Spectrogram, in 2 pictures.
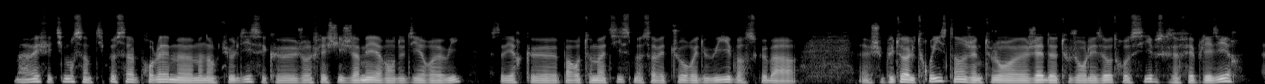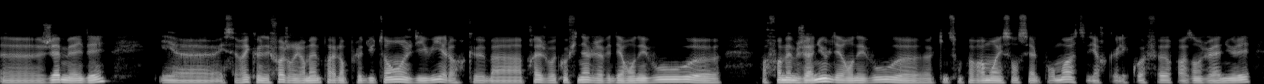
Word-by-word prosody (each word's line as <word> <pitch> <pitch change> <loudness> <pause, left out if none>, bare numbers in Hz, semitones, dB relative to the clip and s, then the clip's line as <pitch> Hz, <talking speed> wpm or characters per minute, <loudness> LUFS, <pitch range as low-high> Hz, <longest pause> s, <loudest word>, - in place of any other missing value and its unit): Bah, 110 0 -4
oui, 130 - +2
effectivement, 130 +1 -3
c'est 120 - -3
un 105 - -1
petit - - -16
peu 125 - -3
ça 120 +1 -2
le 110 - -1
problème 110 -2 +2
maintenant 95 0 +1
que - - -23
tu - - -1
le 95 - -1
dis, 120 +5 -1
c'est 110 -6 -7
que 95 0 -3
je 100 - -5
réfléchis 100 +1 -3
jamais 100 +2 +3
avant 95 -1 0
de 90 - -4
dire: 95 0 -3
«Oui». 90 +8 0 0.3
C'est-à-dire 100 0 -4
que 90 -1 -1
par 95 +2 -2
automatisme, 100 +1 -2
ça 95 - -3
va 90 - -1
être - - -9
toujours 100 -3 0
et - - -5
du 90 - -5
«oui» 105 +6 +2
parce 95 -5 -5
que, - - -5
bah, 85 -2 0 0.6
je 90 - -6
suis - - -7
plutôt 110 +1 +2
altruiste, 140 +9 +2
hein. 120 0 +4
J'aime 100 -3 +2
toujours 95 -2 +2
j'aide 100 0 +4
toujours 100 -2 -2
les 90 +1 0
autres 105 -1 +1
aussi 130 +8 -2
parce 120 - -7
que - - -13
ça 95 - -3
fait 95 - -1
plaisir, 120 +11 +2 0.2
heu, 85 -1 -3
j'aime 105 +5 +3
aider 100 +9 +3 0.5
et 95 0 -2
heu 85 -2 -2
et 80 - -6
c'est 90 - -8
vrai 110 +4 +1
que 105 - -3
des 90 -2 +1
fois, 115 -1 +1
je 95 - -2
regarde 90 0 +1
même 95 0 +3
pas 100 0 -1
l'emploi 95 0 -3
du 95 0 -4
temps 115 +3 +3
et - - +2
je 90 - -4
dis: 95 0 +1
«Oui», 110 +6 +2
alors 90 -4 -3
que, 95 -1 -5
bah, 85 0 -2
après, 105 +6 -1
je - - -6
vois 95 0 -1
qu'au 100 - -2
final, 105 +1 +1
j'avais 95 -1 -1
des 90 +1 0
rendez-vous, 110 +6 +3
heu, 95 -2 +1 0.4
parfois 105 - 0
même, 100 -2 +6
j'annule 105 +8 +6
des 105 - +2
rendez-vous, 100 +4 +2
heu, 90 -3 -1
qui - - -9
ne - - -7
sont - - -10
pas 100 - -5
vraiment 95 +1 +3
essentiels 90 0 -4
pour 95 +4 -7
moi. 115 +2 +3
C'est-à-dire 85 -5 -8
que 90 - -10
les 80 - -8
coiffeurs, 95 +4 -4
par 85 - -4
exemple, 90 0 -3
je - - -3
vais - - +1
annuler 95 +6 +1
95 Hz, 265 wpm, -24 LUFS, 90-105 Hz, 0.6 s, même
